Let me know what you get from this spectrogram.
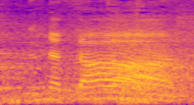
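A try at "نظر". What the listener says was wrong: Nathar. Again, you see the DJ. So it's not Nathar. It's not a TH sound. It's the DJ. Nathar.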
